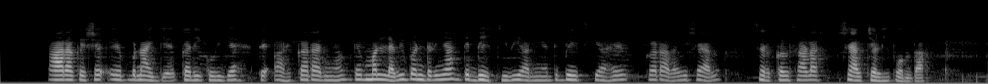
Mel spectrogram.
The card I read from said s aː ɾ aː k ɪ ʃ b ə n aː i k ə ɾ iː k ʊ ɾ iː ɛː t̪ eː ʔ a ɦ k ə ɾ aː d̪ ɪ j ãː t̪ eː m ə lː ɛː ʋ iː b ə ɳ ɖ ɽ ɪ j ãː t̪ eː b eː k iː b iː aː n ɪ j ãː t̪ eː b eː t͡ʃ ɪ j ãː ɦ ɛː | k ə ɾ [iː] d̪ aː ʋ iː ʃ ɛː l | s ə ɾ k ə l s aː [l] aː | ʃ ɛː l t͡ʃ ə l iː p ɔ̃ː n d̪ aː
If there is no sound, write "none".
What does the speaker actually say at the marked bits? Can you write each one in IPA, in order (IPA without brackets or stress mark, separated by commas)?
aː, ɽ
